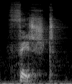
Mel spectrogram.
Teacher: He fished. Fish, sh, voiceless, therefore t, fished. You even have to aspirate it.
